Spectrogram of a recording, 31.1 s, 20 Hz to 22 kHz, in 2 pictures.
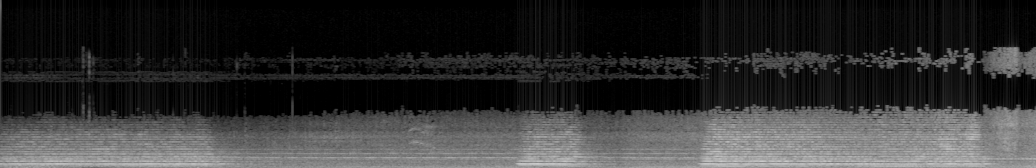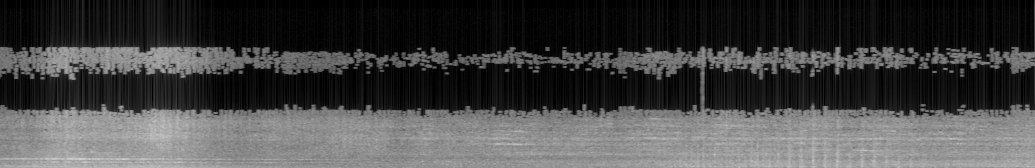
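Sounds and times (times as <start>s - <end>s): locomotive air horn chord: 0.0s - 3.8s, 7.7s - 9.2s, 10.4s - 15.2s
train wheels on rails: 2.6s - 31.0s
locomotive engine passing: 9.2s - 31.0s.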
